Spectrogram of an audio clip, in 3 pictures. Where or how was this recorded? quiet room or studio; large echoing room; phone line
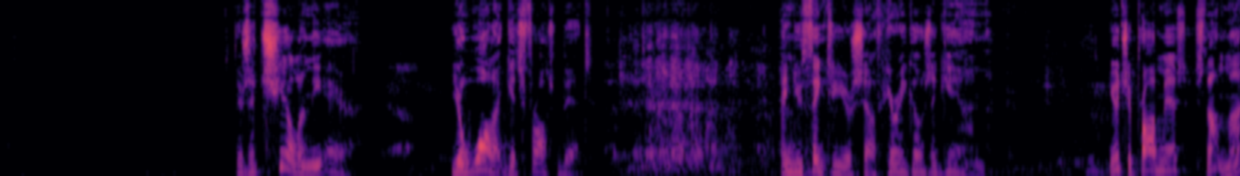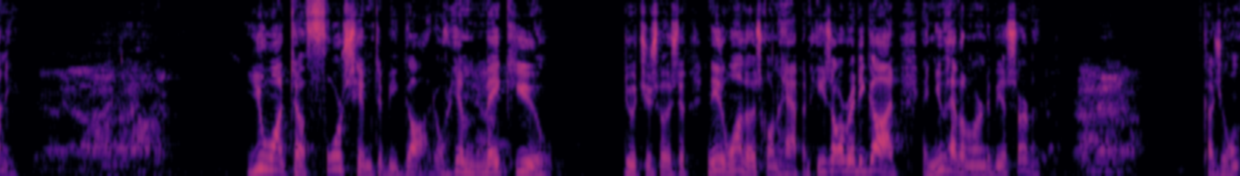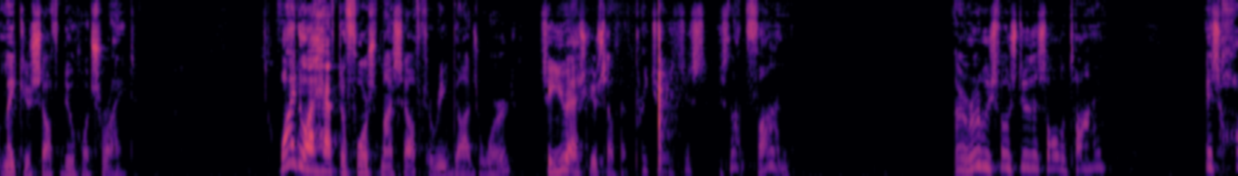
large echoing room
